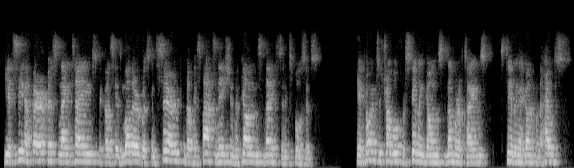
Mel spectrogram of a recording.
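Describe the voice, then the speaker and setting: A man's voice: a little high, dark tone. A male university lecturer giving a classroom lecture in a conversational way, often checking in with "okay?" and fillers. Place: lecture room. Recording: roomy, dull lecture-room recording.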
